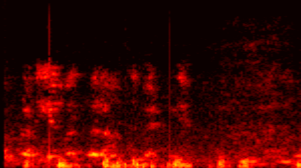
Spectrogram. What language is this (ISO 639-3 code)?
urd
